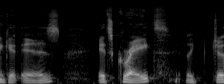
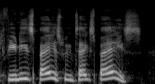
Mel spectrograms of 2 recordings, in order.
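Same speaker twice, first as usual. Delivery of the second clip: mock sweet voice; 13 semitones higher, 5 dB louder than usual. [name] sounding normal, sweetly.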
